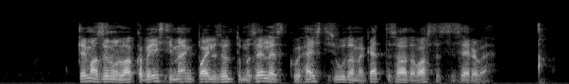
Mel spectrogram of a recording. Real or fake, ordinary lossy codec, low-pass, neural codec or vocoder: fake; AAC, 32 kbps; 7.2 kHz; codec, 16 kHz, 16 kbps, FunCodec, trained on Chinese and English, 50 frames a second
